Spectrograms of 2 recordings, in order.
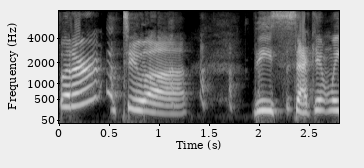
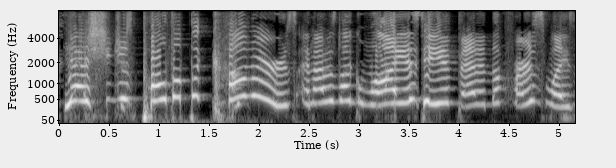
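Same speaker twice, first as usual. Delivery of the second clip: high squeaky excited retelling; 5 dB louder than usual. Retold or imitated. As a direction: tell it in a shrill-high excited pitch.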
